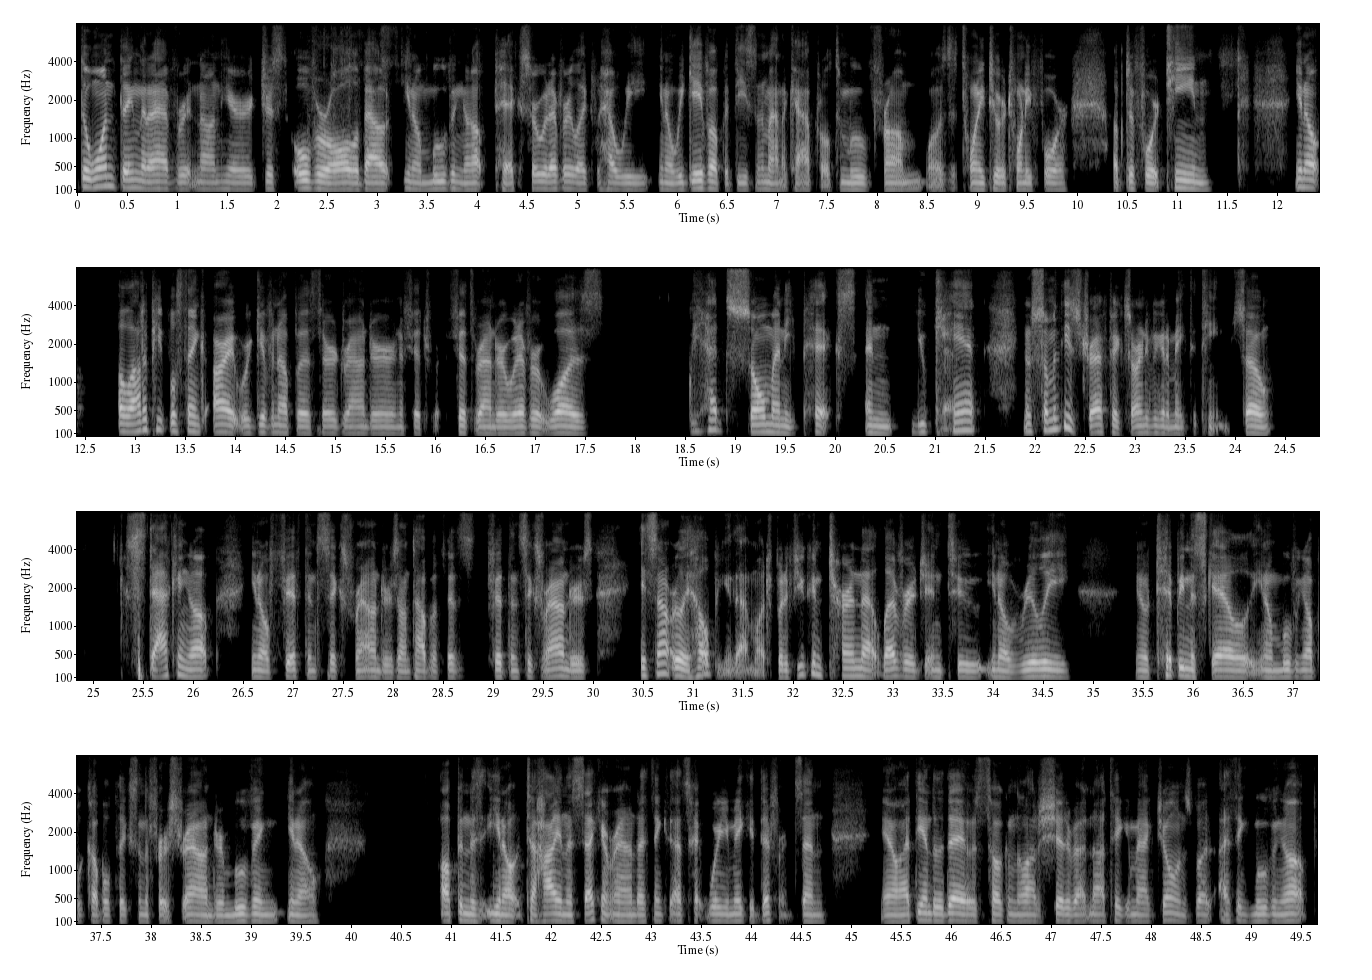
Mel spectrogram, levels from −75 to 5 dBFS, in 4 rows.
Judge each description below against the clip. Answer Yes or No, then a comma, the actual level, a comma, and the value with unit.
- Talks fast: Yes, fast, 230 wpm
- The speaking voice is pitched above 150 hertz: No, low, 115 Hz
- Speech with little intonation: Yes, narrow, 1.8 semitones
